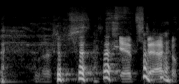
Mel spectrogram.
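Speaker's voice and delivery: slow, laughing through the words. Real, not acted. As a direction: chuckle while you say it. Joking about stacking dice.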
